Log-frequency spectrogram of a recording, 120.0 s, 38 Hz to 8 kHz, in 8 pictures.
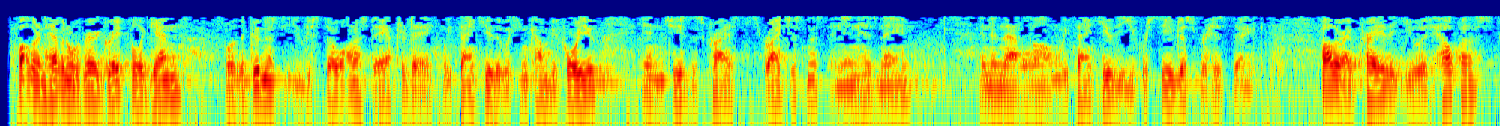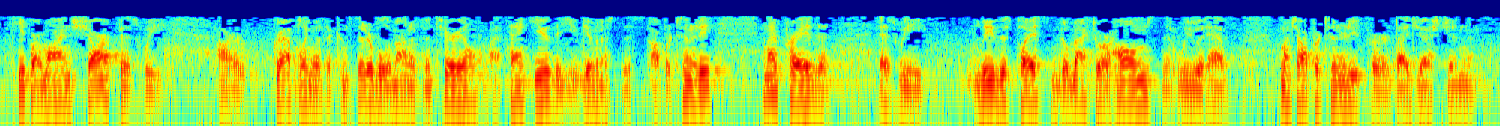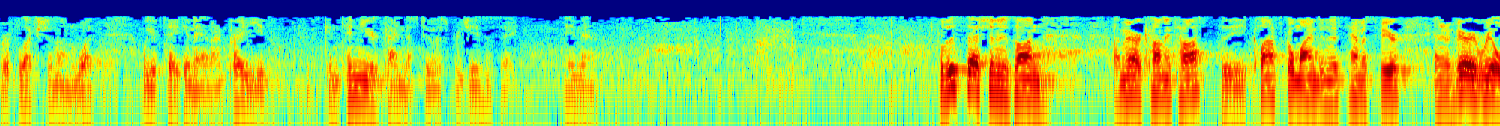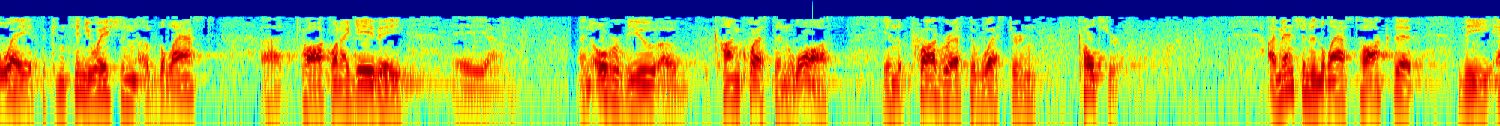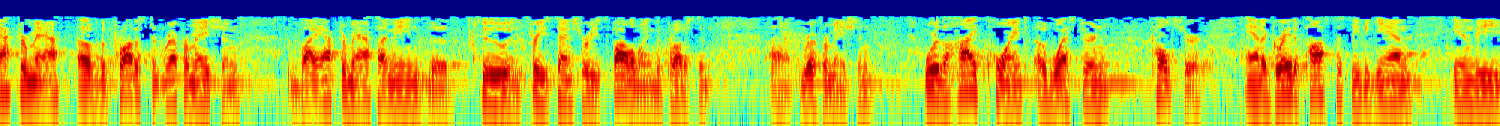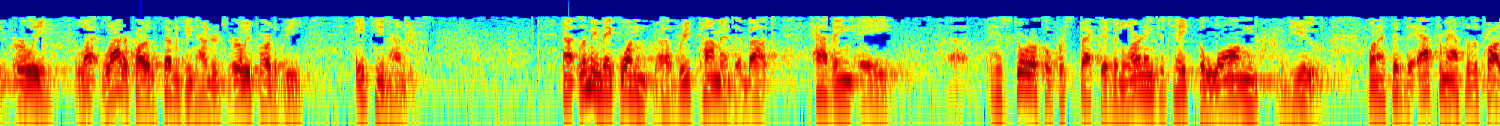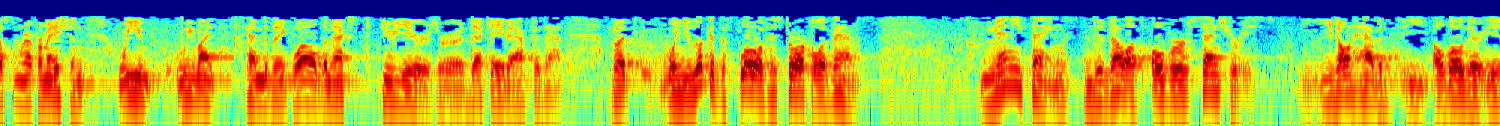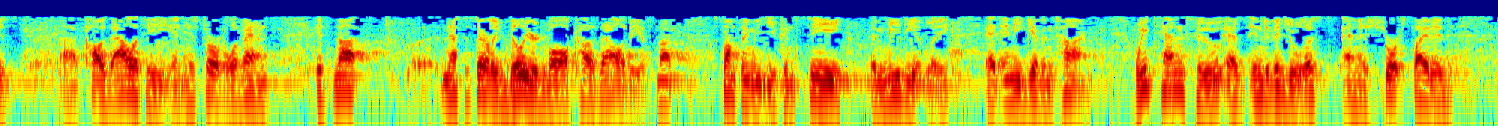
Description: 1996 Foundations Talk | 0:55:34 | All Grade Levels, Culture & Faith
